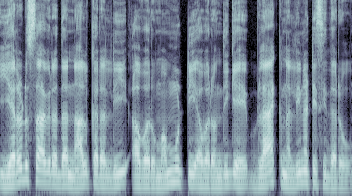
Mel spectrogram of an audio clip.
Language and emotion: Kannada, neutral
